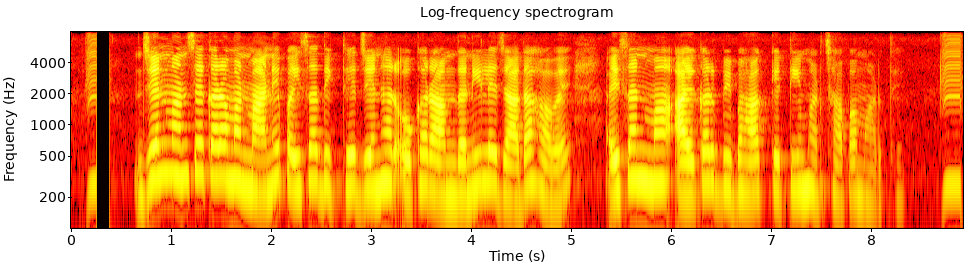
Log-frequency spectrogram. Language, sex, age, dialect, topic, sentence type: Chhattisgarhi, female, 18-24, Central, banking, statement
